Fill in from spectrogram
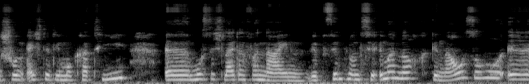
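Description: A woman's voice: mid-range voice, a little mellow, breathy edge. A woman on a discussion panel, answering in a hesitant way with many fillers and academic wording. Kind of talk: spontaneous debate answer.

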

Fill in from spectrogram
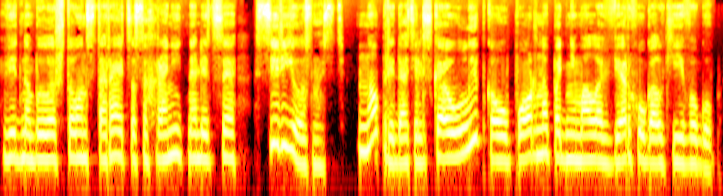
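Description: Brief: woman audiobook narrator, mellow and warm tone, lively ironic telling, dry close recording. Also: medium pitch, a little fast, few pauses, dry recording. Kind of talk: first-person audiobook narration.

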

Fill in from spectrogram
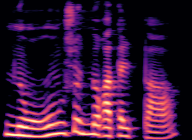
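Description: A woman's voice: lowish voice, expressive, measured pace, dark tone. A woman reading the part of a forgetful old male clerk who speaks in a plaintive way.

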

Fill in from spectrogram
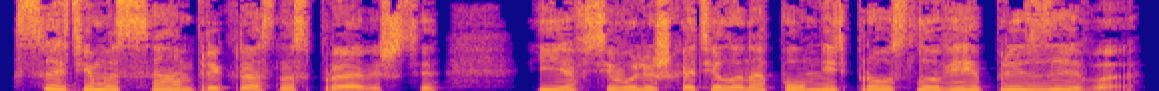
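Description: A domineering, sly demoness from an audiobook, voiced by a man, drawling her words slowly with mocking authority. The voice sits a little higher and sounds mellow, recorded dry and close. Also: dry recording, close to an everyday voice. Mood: teasing. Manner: imperious, mocking, slow drawl. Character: commanding sly female demoness. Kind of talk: audiobook narration.

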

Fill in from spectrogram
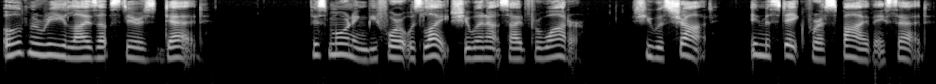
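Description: A reader voicing an anxious young Belgian woman who speaks in a low, hesitant voice in an audiobook story. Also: lively intonation, moderate pace, a little mellow, dry recording, natural voice. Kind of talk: audiobook character voice.

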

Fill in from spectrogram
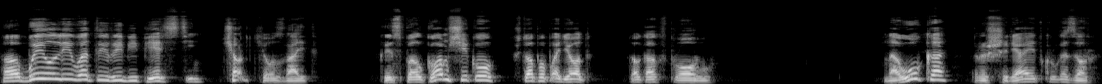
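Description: A man reading humorous short stories aloud in an expressive, ironic way. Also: mid-range voice, a little slow, no echo, clean studio sound. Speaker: reader.

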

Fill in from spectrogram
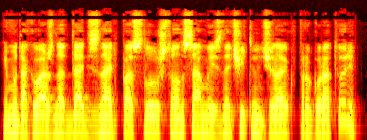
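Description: Чтец-мужчина, ровная подача, аудиокнига, студийный звук. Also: male voice, mid-range voice, fairly even intonation, fast talker, no room sound, studio quality. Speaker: audiobook narrator. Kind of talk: scripted narration.

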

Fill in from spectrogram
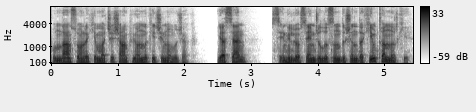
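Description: A man's voice: fairly low pitch, moderate pace, no echo, lightly acted. A man voicing a bossy male fight promoter who talks in a blunt, coaxing way.

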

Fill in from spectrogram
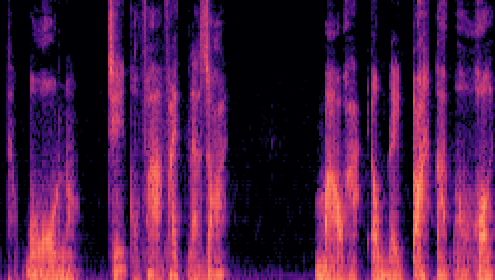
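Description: A man voicing a village teacher who curses rapidly. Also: very deep voice, very animated, a bit bright, slightly rough, no echo, clean studio sound, voice pushed down, exaggerated voice. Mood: cursing. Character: cursing rural teacher fleeing in fright.

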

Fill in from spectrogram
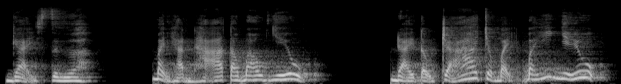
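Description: A woman's voice: mid-range voice, lively intonation, measured pace, mellow, roomy sound, in a large hall, natural voice. Woman voicing a whispering vengeful female ghost. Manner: faint, wheezing whisper. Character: vengeful burned female ghost, starving and bitter.

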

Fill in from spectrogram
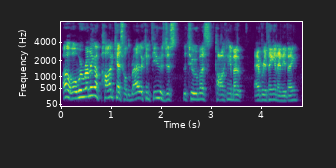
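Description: A man's voice: on the high side, fast talker. A young man co-hosting a podcast, teasing strangers in loose, joking banter. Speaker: podcast co-host. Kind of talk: casual banter.

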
